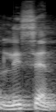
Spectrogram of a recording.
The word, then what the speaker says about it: listen: অ্যান্ড লিসেন, LISTEN এটার উচ্চারণ হচ্ছে লিসেন, অ্যান্ড লিসেন শোনে, টু মিউজিক, MUSIC, মিউজিক।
